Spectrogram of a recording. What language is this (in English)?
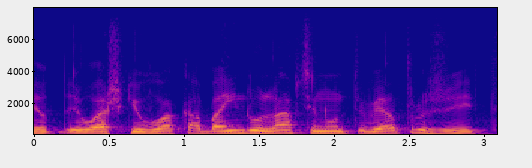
Portuguese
